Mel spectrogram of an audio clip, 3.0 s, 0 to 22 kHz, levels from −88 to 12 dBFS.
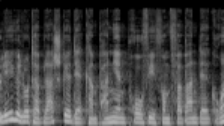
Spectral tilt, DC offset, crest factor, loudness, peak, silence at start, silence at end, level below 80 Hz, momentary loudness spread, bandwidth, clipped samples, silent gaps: -5.5 dB/octave; under 0.1%; 14 dB; -23 LUFS; -8 dBFS; 0 s; 0 s; -60 dBFS; 4 LU; 16 kHz; under 0.1%; none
